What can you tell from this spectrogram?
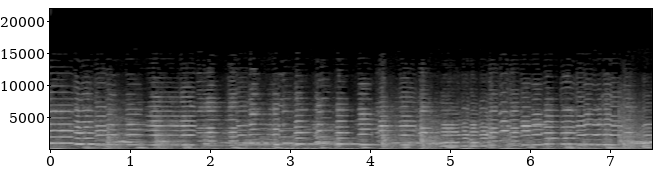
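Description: Folk dance music led by a fiddle melody over a steady bass-and-chord beat.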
